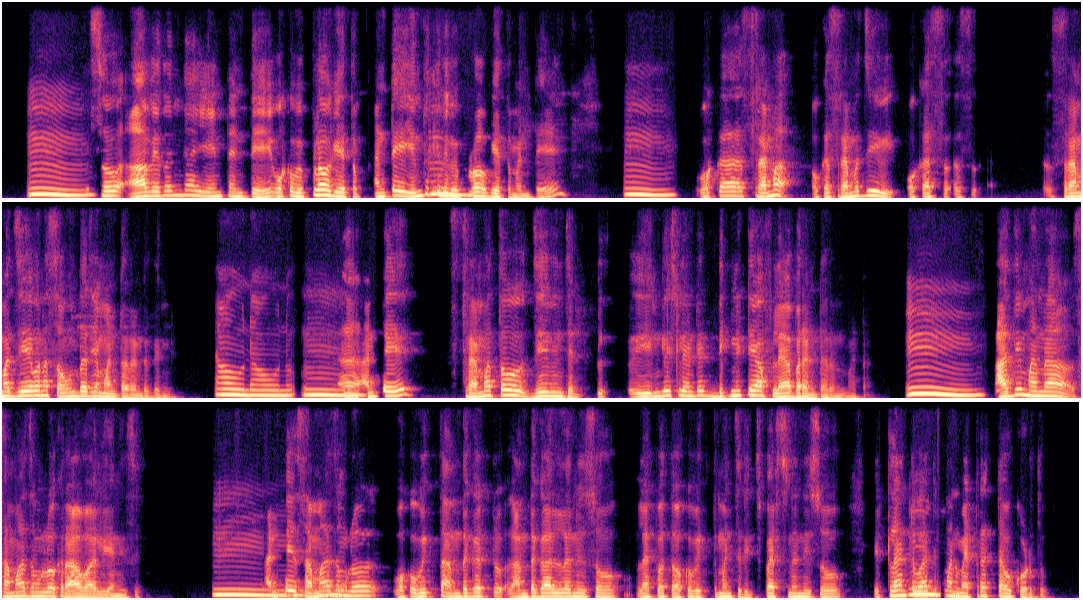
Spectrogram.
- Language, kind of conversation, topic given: Telugu, podcast, మీకు ఎప్పటికీ ఇష్టమైన సినిమా పాట గురించి ఒక కథ చెప్పగలరా?
- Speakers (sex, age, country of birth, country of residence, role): female, 20-24, India, India, host; male, 35-39, India, India, guest
- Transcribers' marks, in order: in English: "సో"; other background noise; horn; in English: "డిగ్నిటీ ఆఫ్ లేబర్"; in English: "రిచ్"; in English: "ఎట్రాక్ట్"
